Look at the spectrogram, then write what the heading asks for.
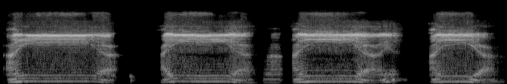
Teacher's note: Kita menyebut ya, tetapi non tu tinggal dengung saja. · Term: idgham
